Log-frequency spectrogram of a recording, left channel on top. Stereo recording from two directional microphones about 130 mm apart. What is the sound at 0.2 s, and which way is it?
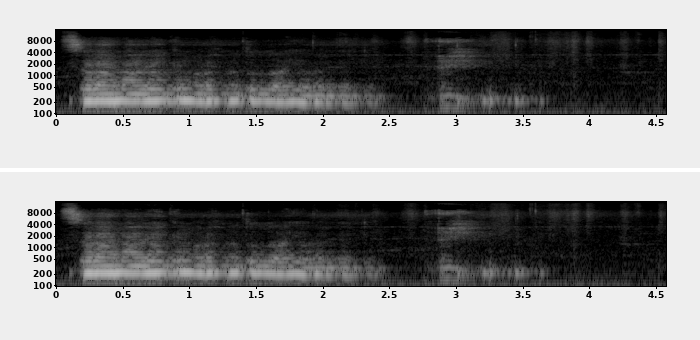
Music, 40° left (ahead or behind).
